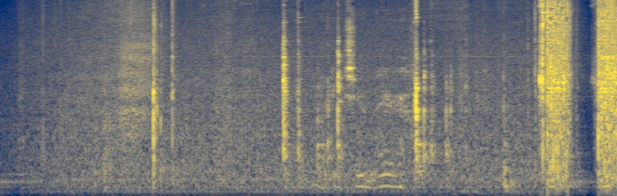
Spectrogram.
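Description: A hand ratchet clicks as a bolt is turned.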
